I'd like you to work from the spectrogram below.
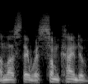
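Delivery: ordinary delivery, nothing marked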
